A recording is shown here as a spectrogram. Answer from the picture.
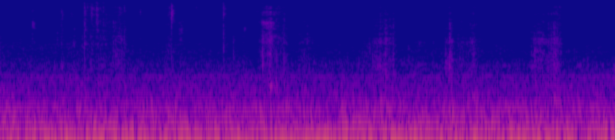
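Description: Someone chewing a crispy fried chicken tender, with faint scattered crunches and mouth clicks over a steady low rumble inside a car.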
